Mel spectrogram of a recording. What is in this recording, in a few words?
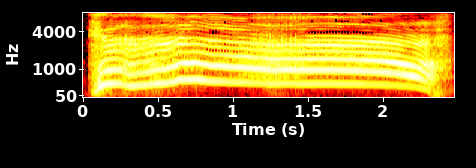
Attack Prime Grineer Female; Tau; Battle Barks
